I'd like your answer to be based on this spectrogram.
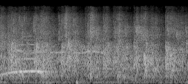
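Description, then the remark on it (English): An audience breaks into steady applause for comedian Chris Ryan, announced in second place on five points in a quiz, a dense wash of many hands clapping at an even loudness, with a few faint whoops or cheers rising through it. “Round of applause Chris Ryan.”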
